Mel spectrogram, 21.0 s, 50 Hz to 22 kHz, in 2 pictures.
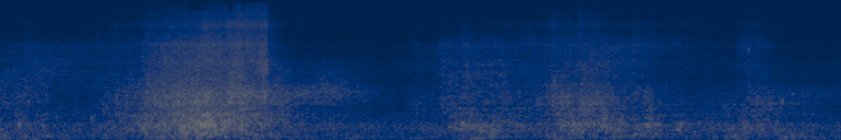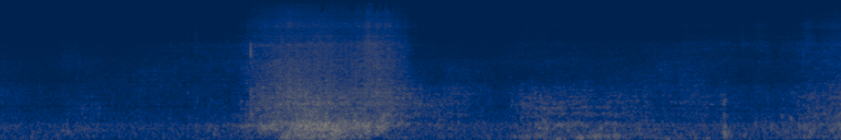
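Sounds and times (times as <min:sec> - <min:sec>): sea waves washing in: 0:13.5 - 0:16.3.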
